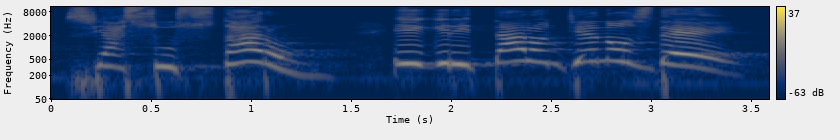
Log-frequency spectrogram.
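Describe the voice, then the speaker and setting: Lady preaching in a church, really high voice, long echo, keeps repeating her point and asking the room stuff. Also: slow, a bit bright. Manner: emphatic, repeats key phrases, asks the congregation questions. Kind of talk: sermon. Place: church hall. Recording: long church-hall reverb.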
